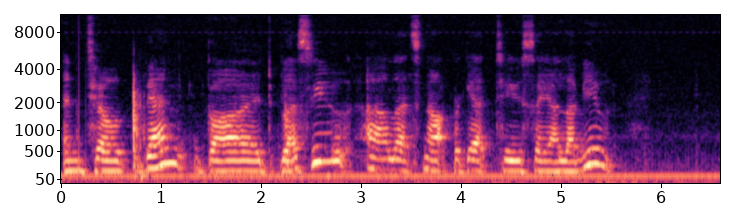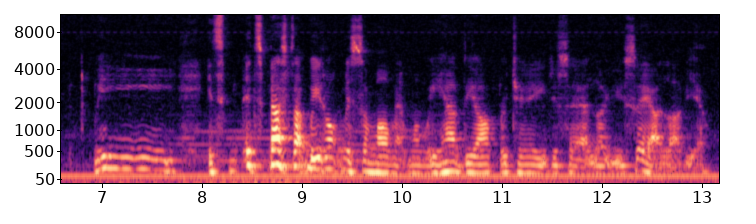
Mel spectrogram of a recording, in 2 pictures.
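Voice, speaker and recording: Noticeable background noise beneath fairly slow speech. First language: Italian. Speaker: video blogger on prophecy. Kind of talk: casual monologue to camera. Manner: halting, stammering with fillers.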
